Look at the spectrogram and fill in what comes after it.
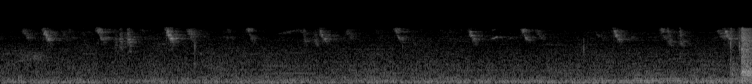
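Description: Small birds chirping, many short high calls that fall in pitch, repeating irregularly over a steady outdoor background. Near the end there is a single louder call that sweeps down in pitch.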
